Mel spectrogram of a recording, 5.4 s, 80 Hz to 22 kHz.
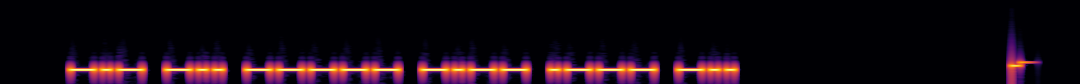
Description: Morse code, heard as a keyed tone, about 32 wpm, 700 Hz. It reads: KD0YJD
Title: USA Call Signs - 2x Character Spacing - 30wpm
